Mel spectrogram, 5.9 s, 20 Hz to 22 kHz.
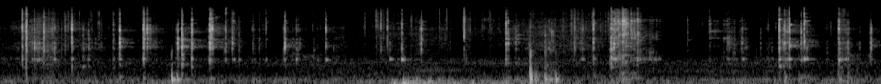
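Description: Steel feeler gauge blades clinking and scraping as a blade is slid under a camshaft lobe to check intake valve clearance on a Yamaha YZ450F cylinder head. Irregular light metallic clicks, with a dull bump about halfway.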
